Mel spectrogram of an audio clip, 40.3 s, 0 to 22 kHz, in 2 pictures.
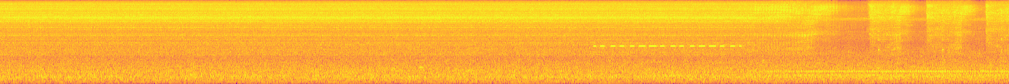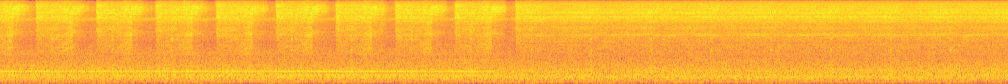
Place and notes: Williams Press, Maidenhead, Windsor and Maidenhead, UK - The sound of the KNITSONIK Stranded Colourwork Sourcebook covers being printed
This is the sound of the covers of the KNITSONIK Stranded Colourwork Sourcebook on the press at Williams Press, Berkshire. The sound was recorded with my EDIROL R-09 sitting underneath the out-tray of a giant Heidelberg Speedmaster.
October 2014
